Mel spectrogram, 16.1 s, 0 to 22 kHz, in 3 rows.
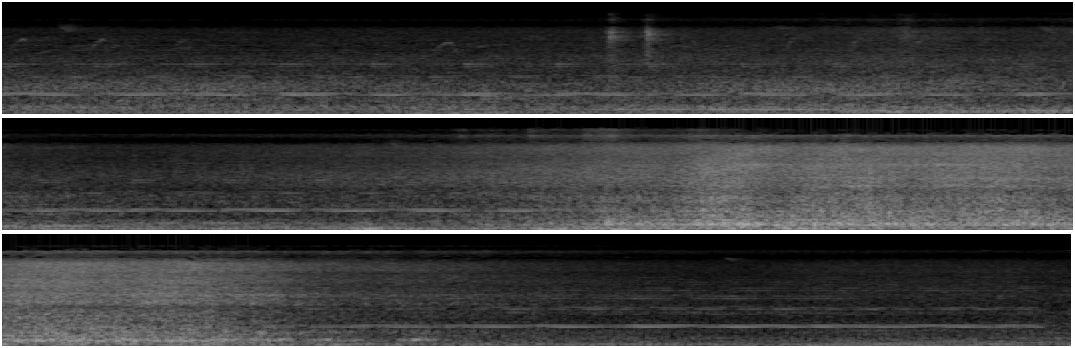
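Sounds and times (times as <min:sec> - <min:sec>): level crossing warning bell: 0:00.0 - 0:08.6, 0:12.4 - 0:16.0
train wheels rumbling on rails: 0:00.0 - 0:16.0.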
